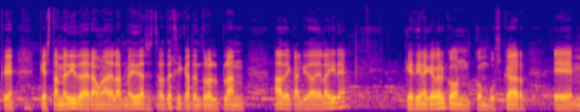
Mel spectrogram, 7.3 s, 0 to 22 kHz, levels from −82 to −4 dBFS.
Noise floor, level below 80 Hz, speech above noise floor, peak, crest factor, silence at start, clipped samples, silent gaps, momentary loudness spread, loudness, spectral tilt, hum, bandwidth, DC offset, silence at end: -39 dBFS; -56 dBFS; 20 dB; 0 dBFS; 20 dB; 0 s; under 0.1%; none; 10 LU; -19 LUFS; -6 dB/octave; none; 16.5 kHz; under 0.1%; 0 s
